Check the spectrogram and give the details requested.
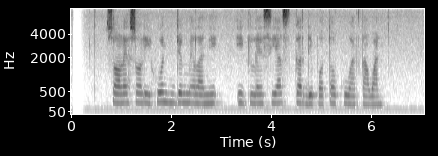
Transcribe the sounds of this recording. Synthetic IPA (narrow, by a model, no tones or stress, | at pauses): sɔlɛhsɔlihʊnd͡ʒɨŋmɛlani | iɡlesiaskɨrdipɔt̪ɔkuwart̪awan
